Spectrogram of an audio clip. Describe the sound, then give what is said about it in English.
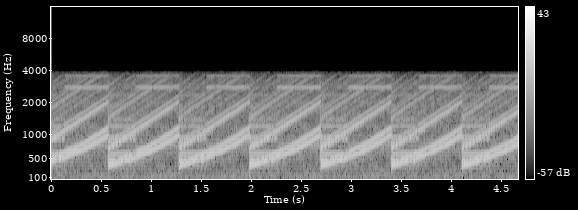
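Standard emergency warning signal blares from a public loudspeaker system during a test in Melbourne's city centre: a loud, unbroken electronic wail of about seven repeating cycles, each sweeping upward in pitch before snapping back low. “The next sound you hear will be the standard emergency warning signal.”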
